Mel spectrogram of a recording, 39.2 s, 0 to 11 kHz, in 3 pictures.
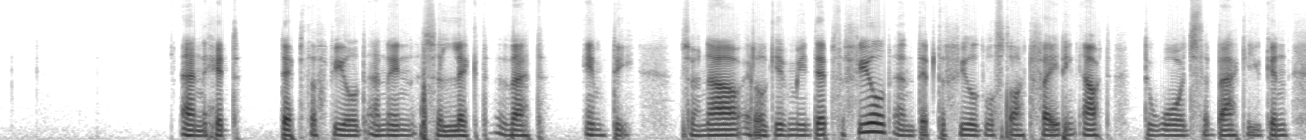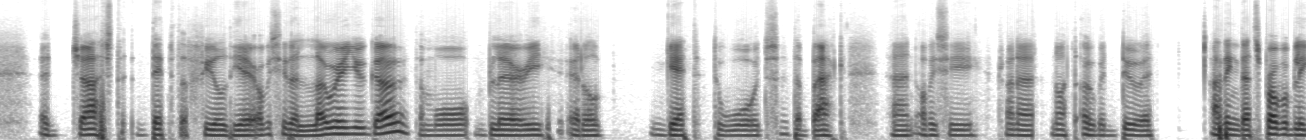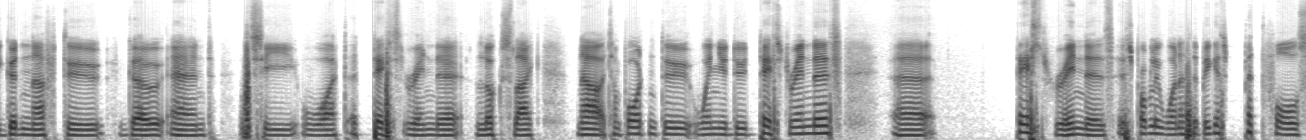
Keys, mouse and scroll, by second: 0.3-1.3 scroll down 14, 1.8 click, 3.5 click, 16.2 click, 22.0 click, 24.6 shift+middle click, 30.2 ctrl+s, 38.3-39.1 scroll up 6.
